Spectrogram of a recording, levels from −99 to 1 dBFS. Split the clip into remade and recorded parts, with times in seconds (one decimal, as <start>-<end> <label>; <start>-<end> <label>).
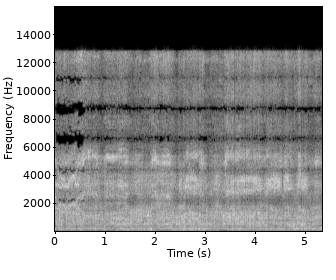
0.0-0.6 recorded; 0.6-5.4 remade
